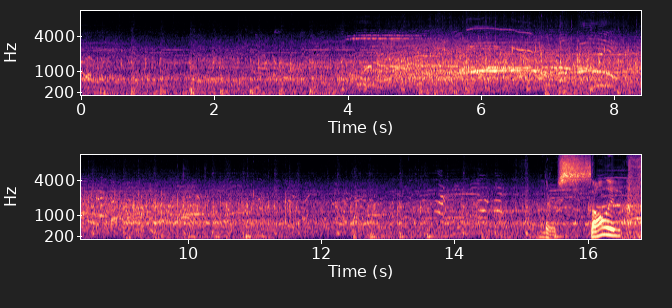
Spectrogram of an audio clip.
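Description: A solid crowd at a women's professional soccer match in Louisville applauds and cheers steadily at moderate distance, a broad wash of noise running under continuous commentary.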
